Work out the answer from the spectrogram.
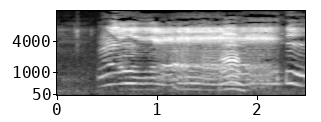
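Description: A sustained, high-pitched wailing cry with a wavering pitch, typical of a crying baby.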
